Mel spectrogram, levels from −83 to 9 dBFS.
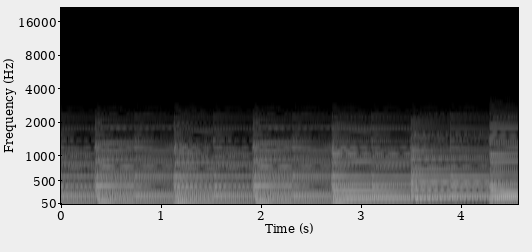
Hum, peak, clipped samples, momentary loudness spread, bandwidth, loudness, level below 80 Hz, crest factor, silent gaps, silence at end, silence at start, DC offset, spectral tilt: none; -20 dBFS; under 0.1%; 4 LU; 3.2 kHz; -33 LUFS; -42 dBFS; 12 dB; none; 0 s; 0 s; under 0.1%; -11.5 dB/octave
